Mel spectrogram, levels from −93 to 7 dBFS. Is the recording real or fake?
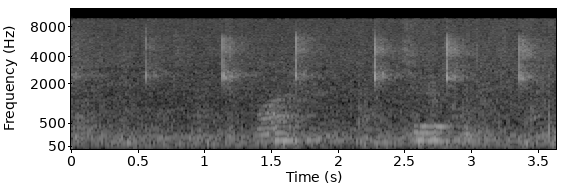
fake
